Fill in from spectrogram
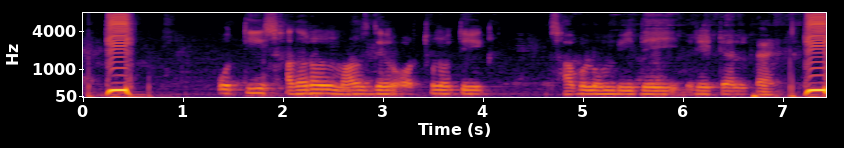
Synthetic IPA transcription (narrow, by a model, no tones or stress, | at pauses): ot̪iʃad̪ʱaɾonmalsd̪eɾɔ̰ɾt̪ʰonojt̪ik | sabolombid̪ejɾeʈelpɛɳ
